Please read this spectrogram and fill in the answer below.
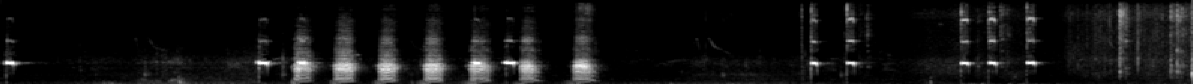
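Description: Duck quacking: a run of about eight loud quacks, about four a second, starting some two seconds in. Later come a few short, thin, high chirps.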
